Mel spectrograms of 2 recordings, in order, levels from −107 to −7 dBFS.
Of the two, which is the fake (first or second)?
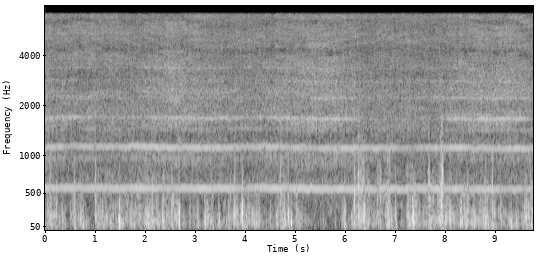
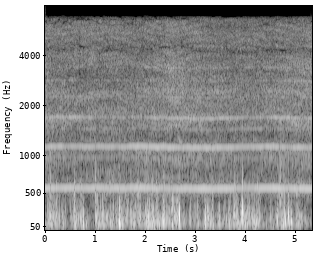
first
